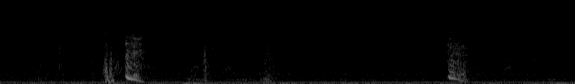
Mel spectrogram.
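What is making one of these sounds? A young woman speaks briefly into a close microphone.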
